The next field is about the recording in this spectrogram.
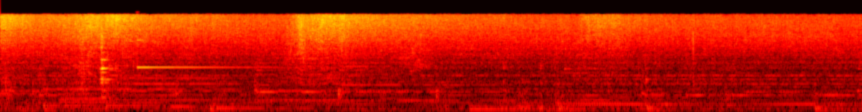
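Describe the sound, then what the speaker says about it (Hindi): Onion paste and green chilli paste fry in a pan for a white chicken karahi, a loud, dense sizzle running throughout with stirring scrapes and a few brief surges, no one speaking. "अब हम इसको अच्छे से भूनेंगे।"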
